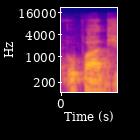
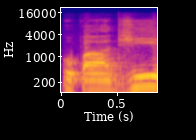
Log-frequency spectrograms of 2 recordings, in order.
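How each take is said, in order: First: The final i vowel is short. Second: The final i vowel is long. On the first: The speaker calls it right. "उपाधि होता है" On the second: The speaker calls it wrong. "बड़ी की मात्रा तो अशुद्ध है, उपाधि नहीं होता है"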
